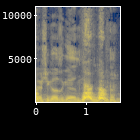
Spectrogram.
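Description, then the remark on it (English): A corgi barks twice in quick succession, sharp, inside a car, following a drawn-out whiny vocalization. “I am sitting in the car with our crazy corgi.”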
